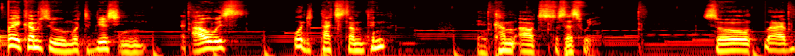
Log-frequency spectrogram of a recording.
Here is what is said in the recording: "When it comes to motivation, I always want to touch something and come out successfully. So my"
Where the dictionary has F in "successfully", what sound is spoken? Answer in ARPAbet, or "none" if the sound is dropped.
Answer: F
